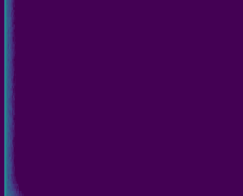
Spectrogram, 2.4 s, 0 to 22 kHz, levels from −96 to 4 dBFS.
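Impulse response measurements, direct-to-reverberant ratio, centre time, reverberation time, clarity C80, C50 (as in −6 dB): 7.0 dB, 2 ms, 0.25 s, 33.0 dB, 23.5 dB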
